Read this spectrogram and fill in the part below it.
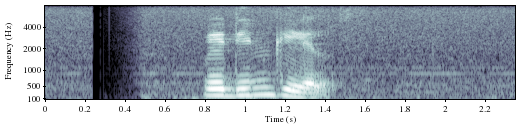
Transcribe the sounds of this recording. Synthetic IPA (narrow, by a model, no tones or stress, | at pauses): ʋeɖinɡels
